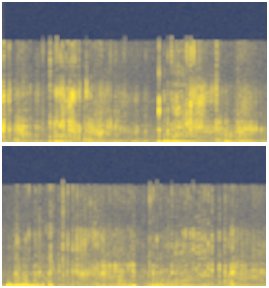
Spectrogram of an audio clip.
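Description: Fingertips and nails strum the fine teeth of a small, solid, cream plastic hair comb held close to a microphone. The sound is a run of raspy, zipper-like buzzing strokes with a bright crackle on top and a soft low rumble underneath.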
